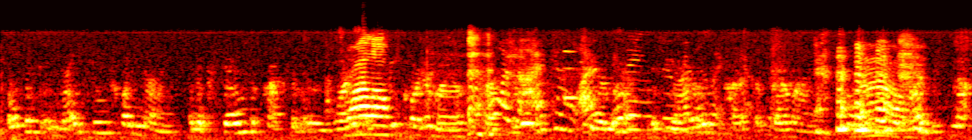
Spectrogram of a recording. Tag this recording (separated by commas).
Speech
